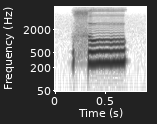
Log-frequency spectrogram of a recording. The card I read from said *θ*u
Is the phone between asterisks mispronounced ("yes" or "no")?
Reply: no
